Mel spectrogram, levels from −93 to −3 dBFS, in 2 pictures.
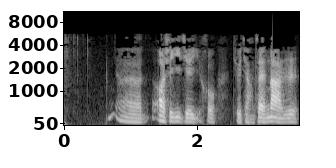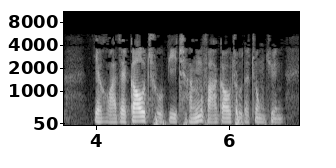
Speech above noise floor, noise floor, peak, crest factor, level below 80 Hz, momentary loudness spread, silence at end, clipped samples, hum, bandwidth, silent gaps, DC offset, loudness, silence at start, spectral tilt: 33 dB; -54 dBFS; 0 dBFS; 22 dB; -44 dBFS; 14 LU; 0.25 s; under 0.1%; none; 5.8 kHz; none; under 0.1%; -21 LUFS; 0 s; -9.5 dB/octave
